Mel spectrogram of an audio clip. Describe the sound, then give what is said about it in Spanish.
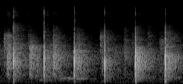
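A church audience claps hands in unison in praise of the Lord, sharp even claps landing about three times a second in a steady rhythm, moderately loud with no talking over them. “Vamos a dar palmas al Señor por eso.”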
